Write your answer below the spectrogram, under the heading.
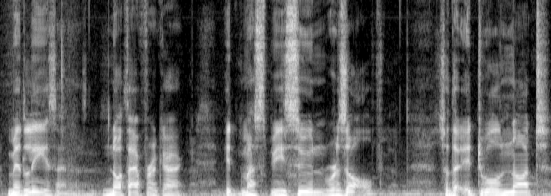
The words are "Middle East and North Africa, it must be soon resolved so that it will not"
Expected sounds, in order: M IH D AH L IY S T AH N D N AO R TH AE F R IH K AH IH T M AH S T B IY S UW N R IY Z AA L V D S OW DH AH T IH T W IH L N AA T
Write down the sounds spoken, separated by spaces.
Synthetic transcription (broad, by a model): M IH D L IY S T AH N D N AO R TH AE F R IH K AH IH T M AH S T B IY S UW N R IY Z AA L V D S OW DH AH T IH T W IH L N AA T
